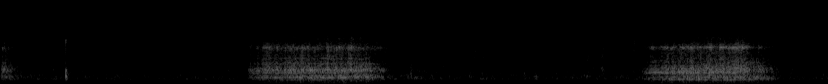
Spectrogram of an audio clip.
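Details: Woman snoring while a dog tries to sleep nearby: two loud, rough snores about four seconds apart, with quiet pauses, roughly 15 breaths a minute.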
